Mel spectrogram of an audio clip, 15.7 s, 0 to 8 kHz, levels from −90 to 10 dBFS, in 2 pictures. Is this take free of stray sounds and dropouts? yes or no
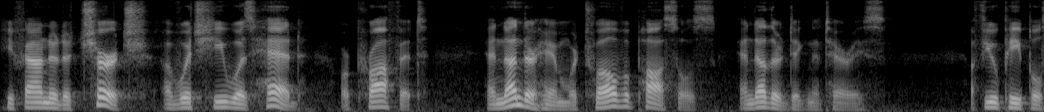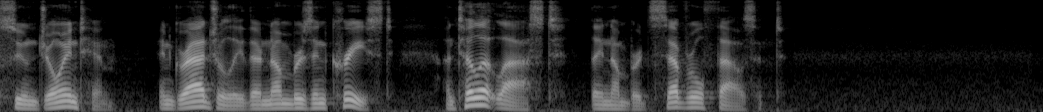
yes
